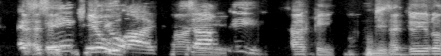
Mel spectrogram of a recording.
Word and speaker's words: Saqi: جی جی نہیں وہ کہتے ہیں کہ ان کا نام جو ہم سپیلنگ کرے تھے ساقی SAKHI, that was wrong. SAQI ساقی Saki.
